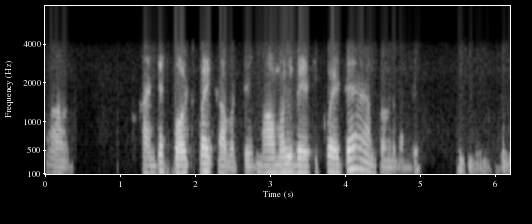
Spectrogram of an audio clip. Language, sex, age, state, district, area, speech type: Telugu, male, 30-45, Telangana, Mancherial, rural, conversation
